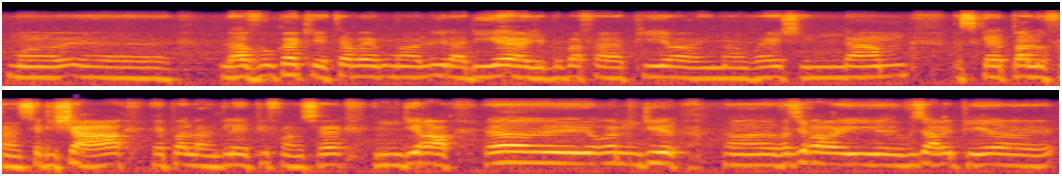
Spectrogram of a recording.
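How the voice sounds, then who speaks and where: A man's voice: high voice, slight background noise. A man from Africa speaking into his webcam in an emphatic, indignant monologue, often repeating his phrases. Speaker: vlogger.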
